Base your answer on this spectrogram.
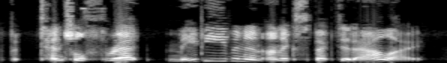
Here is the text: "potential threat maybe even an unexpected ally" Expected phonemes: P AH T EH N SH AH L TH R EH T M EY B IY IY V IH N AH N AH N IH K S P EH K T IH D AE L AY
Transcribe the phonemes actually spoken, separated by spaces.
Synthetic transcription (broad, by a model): P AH T EH N SH L TH R EH T M EY B IY IY V IH N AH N AH N IH K S P EH K T IH D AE L AY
